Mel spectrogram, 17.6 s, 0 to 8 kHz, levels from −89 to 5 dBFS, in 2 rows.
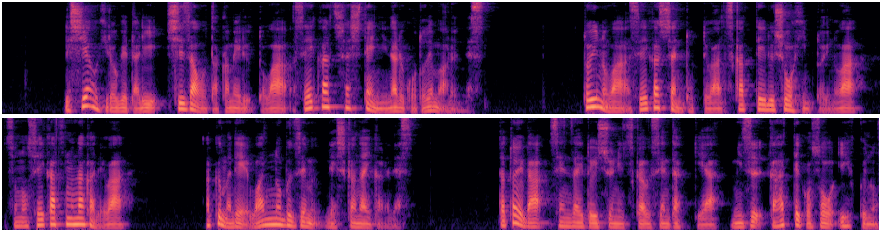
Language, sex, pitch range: Japanese, male, 90-135 Hz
